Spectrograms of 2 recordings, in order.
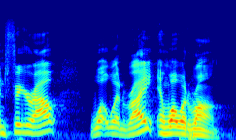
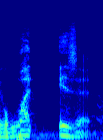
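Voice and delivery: much softer, hushed question through a laugh; secret whisper; 8 semitones lower, 17 dB quieter than usual. Retold or imitated. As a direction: ask under your breath, trying not to laugh. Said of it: "secretly looking, she's like".

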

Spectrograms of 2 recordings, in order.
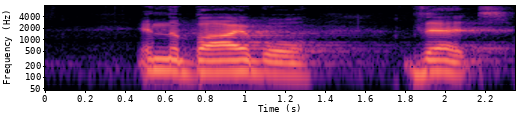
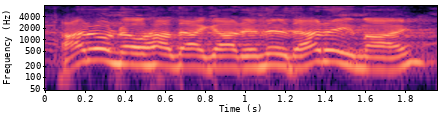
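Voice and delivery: laughing panicked denial; 5 semitones higher, 9 dB louder than usual. Retold or imitated. Retelling panicked denial at customs.

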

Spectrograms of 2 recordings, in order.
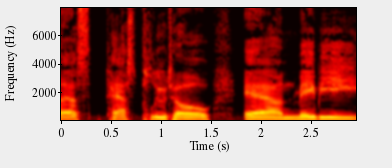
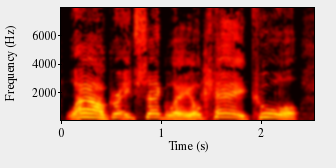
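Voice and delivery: sarcastic high mock voice; 11 semitones higher, 3 dB louder, slower than usual. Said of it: "Randall's like".

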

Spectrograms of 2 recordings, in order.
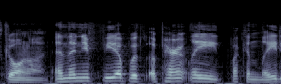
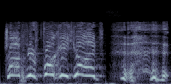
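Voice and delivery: very high, drawn-out imitation yell; mock yelled order; slower than usual. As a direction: imitate panicked agents ordering her down. Imitates everybody yelling at the intruder.

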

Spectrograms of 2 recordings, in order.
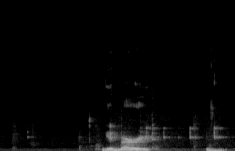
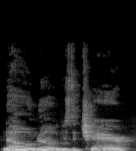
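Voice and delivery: much higher, louder panicked denial; defensive kid; 14 semitones higher, 6 dB louder, slower than usual. Retold or imitated. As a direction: squeal the excuse like a caught kid. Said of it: "And then you're like".

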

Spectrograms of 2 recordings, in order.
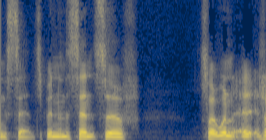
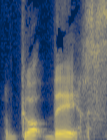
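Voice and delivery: slow self-affirmation; much slower than usual. Acted. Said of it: "[name], are you a robot?".

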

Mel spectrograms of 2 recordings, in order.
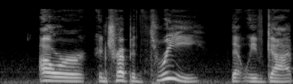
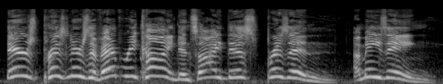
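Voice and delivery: much higher, wide-eyed wonder; mock amazement; 11 semitones higher than usual. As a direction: marvel at the obvious. Mock awed comment.

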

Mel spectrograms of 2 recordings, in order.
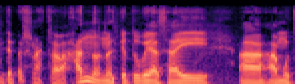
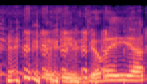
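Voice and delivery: laughing; 10 semitones higher, 4 dB louder, slower than usual. Real, not acted. Recalls own doubt amid laughter.

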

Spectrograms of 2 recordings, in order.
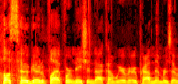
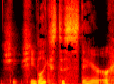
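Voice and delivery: whispered; 3 semitones lower, 14 dB quieter, slower than usual. Real, not acted. Whispered about the cat.

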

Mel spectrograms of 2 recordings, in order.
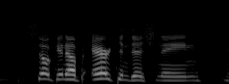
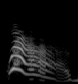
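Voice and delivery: tiny roar; 10 semitones higher than usual. Retold or imitated. Cub tries to roar.

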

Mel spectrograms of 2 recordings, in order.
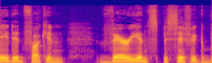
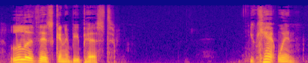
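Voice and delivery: normal talking voice

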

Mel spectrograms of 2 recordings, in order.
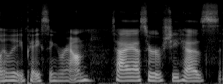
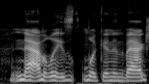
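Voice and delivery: ordinary delivery

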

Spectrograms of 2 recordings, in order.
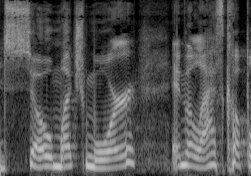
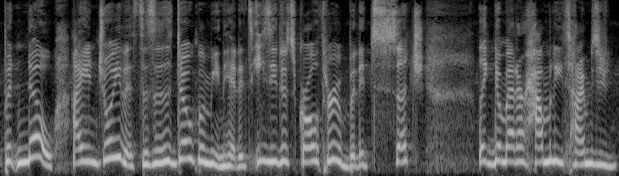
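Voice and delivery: ordinary delivery

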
